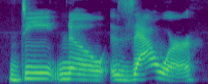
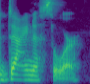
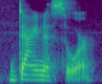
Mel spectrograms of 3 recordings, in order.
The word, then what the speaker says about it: dinosaur: is a hard one too some students say dino sour that's kind of what it looks like but that's not it it's pronounced the dinosaur dinosaur you know what those are there's giant reptiles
